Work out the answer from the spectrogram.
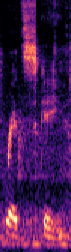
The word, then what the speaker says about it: Redske: Some people call me Red Skies. My name is pronounced Red Ski.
